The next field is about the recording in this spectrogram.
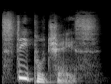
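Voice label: "steeplechase", British English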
